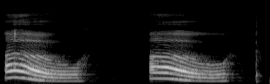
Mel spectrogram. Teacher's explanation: two vowel sounds brought together to make one moving vowel sound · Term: diphthong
